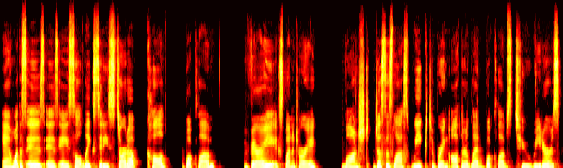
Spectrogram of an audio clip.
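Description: Low-voiced woman podcast co-host. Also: a little slow, darkish tone. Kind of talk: casual chat. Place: kitchen table in a living room.

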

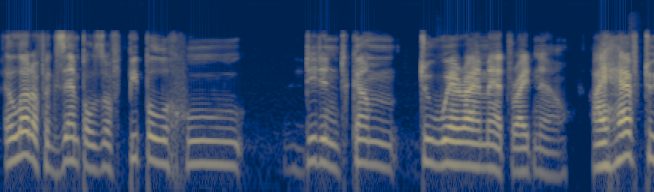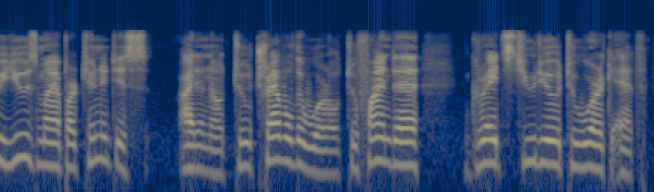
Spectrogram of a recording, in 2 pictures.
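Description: Higher-voiced Russian man chatting earnestly. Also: measured pace, fairly bright tone, no echo. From southern Russia. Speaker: interview guest, 3D artist. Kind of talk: casual conversation.

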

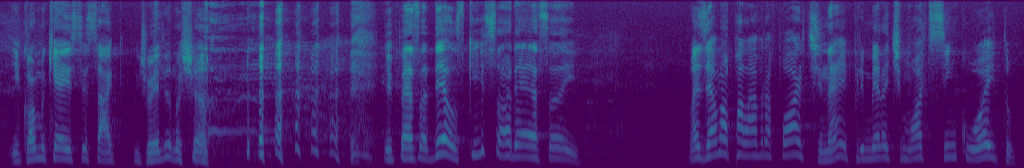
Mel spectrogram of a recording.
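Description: A man's voice: a little high, fairly bright tone. A man giving a casual church sermon into a handheld microphone, chatty and joking, with many tag questions. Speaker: preacher.

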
